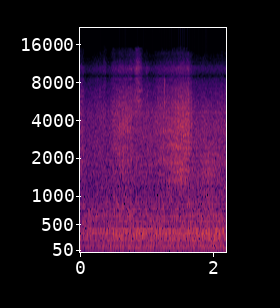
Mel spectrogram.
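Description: Low, steady background noise with no distinct knocks or clicks: room tone, a little louder in the middle.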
